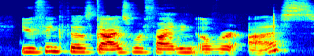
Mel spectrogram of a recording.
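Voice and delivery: ordinary delivery, nothing marked

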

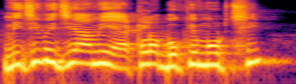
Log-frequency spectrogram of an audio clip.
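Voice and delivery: slightly irritated tone.

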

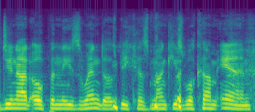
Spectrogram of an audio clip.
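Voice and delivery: ordinary delivery

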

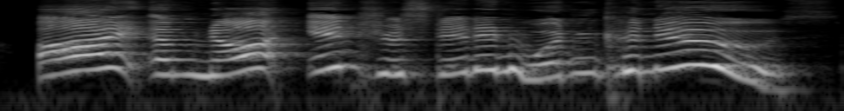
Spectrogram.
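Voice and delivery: very loud bear voice. Bear answers the next book Mouse brings in the library, even louder. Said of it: "Bear's voice was even louder".

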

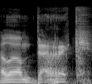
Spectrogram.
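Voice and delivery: thick Scottish accent with a shifted voice.

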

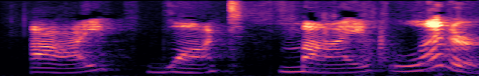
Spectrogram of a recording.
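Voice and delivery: very slow, dragged-out, loud shouting. Narrator voicing a nephew refusing to leave the kitchen, shouted. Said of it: "he shouted".

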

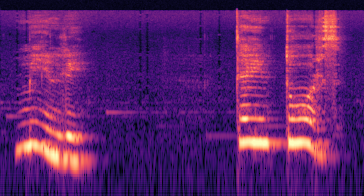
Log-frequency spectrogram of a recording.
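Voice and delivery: glad, high-pitched, joyful shout. Narrator reads the dragon calling to a returning figure on the bridge, joyful shout. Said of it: "Strigă el".

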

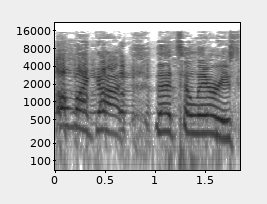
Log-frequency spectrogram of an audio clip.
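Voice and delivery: words broken up by laughter. Reacting to a patient's joke in a skit, laughing while talking. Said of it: "Why am I laughing?".

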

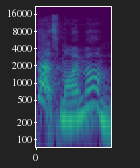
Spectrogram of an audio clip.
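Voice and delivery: pleased, amused tone. Molly answers Captain Firebeard's question about the ship; grinning. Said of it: "Molly grinned".

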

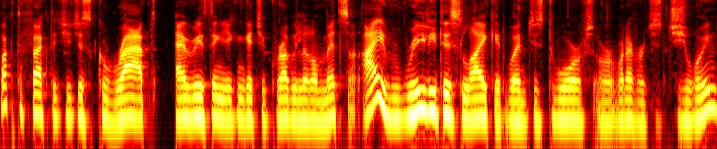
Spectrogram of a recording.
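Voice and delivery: normal talking voice

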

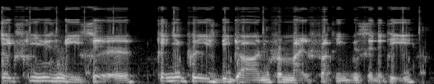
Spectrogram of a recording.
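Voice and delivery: low, deep cartoon dog voice. Riffing right after praising someone's bit, doing a Droopy impression. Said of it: "it's kind of scary how spot on".

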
